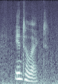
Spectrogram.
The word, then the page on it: intellect: American English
